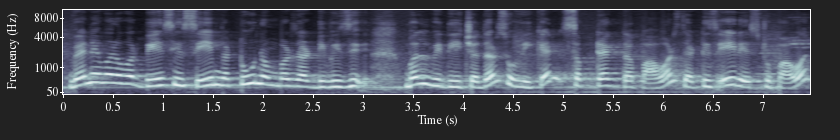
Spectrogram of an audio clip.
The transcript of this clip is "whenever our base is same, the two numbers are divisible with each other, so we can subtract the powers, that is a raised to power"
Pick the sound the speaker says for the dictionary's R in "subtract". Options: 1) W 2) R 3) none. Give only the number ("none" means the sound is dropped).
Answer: 3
